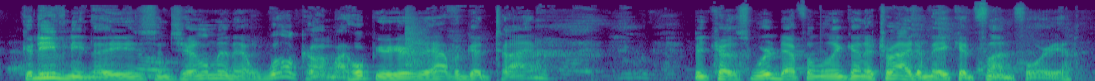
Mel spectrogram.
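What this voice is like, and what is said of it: DJ announcer voice. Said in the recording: “Give me your best DJ voice ... My best DJ voice”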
